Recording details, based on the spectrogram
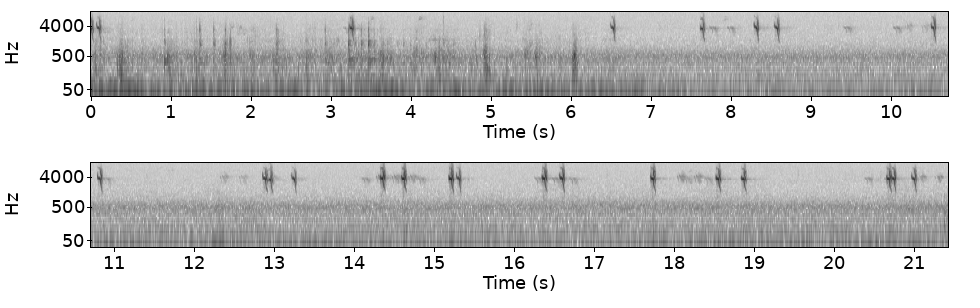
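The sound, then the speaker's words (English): Two wild birds sitting together in a treetop give short, sharp, high-pitched calls after a playback of their call, singly and in quick pairs or triplets, repeating irregularly over a soft steady low hum, with a little rustling at the start. “I just did a playback of that call and got the birds closer, and I'm going to try to record again.”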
